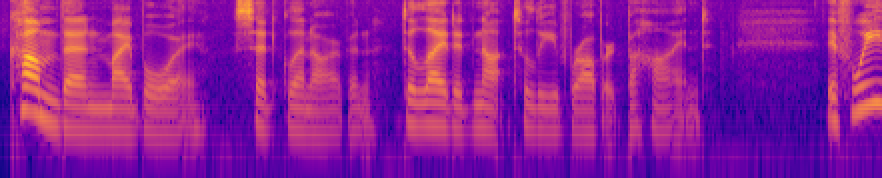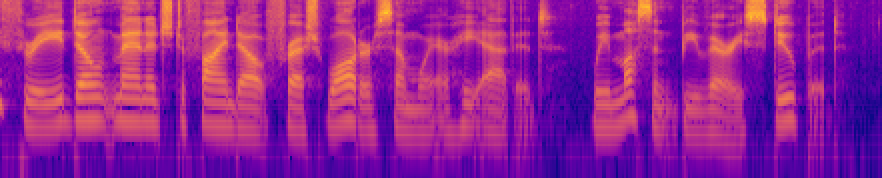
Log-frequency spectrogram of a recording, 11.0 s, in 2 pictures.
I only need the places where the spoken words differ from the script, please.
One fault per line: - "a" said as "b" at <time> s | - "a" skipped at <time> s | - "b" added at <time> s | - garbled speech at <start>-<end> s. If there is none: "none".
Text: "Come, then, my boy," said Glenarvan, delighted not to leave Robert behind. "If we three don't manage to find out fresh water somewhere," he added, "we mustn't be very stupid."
none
